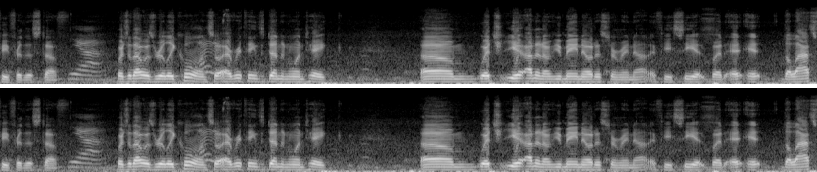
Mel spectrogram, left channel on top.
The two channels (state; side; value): identical; both; correlation 1.00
